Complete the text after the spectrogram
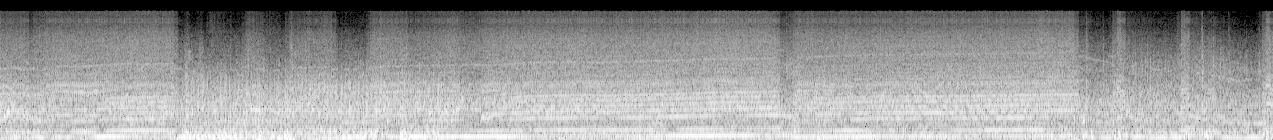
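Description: A race car engine roars loudly, its pitch rising through the gears and dropping when braking.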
